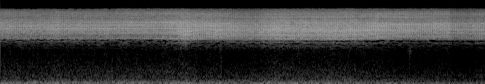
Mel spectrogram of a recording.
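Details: Cryptotympana holsti cicada calling to attract a mate at Guangming Park on Yuanhua Road, Zhongli, Taiwan, recorded 28 June 2013: a loud, steady, unbroken high-pitched buzz that holds throughout.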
